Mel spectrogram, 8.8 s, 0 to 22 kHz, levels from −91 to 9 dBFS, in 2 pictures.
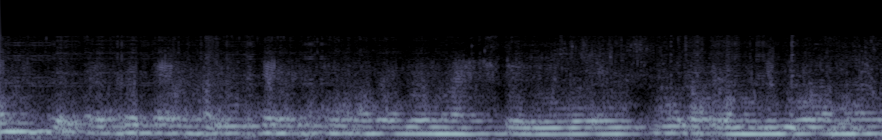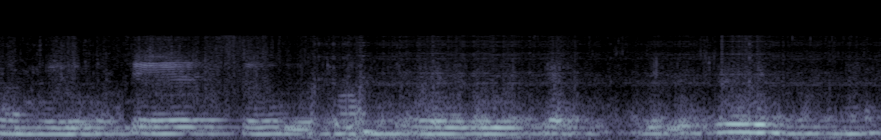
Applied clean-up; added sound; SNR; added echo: neural separator model SepFormer DNS4.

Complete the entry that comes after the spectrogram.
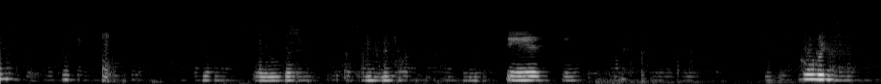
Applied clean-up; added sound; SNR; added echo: neural mask model DeepFilterNet 3.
